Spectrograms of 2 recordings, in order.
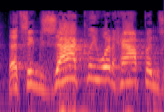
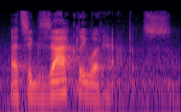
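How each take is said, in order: First: High, loud and emphatic; loud preaching. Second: Said in the usual way. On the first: Acted. Preacher driving home the fall to the congregation, loud. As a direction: hammer the point home. Repeated line, loud then quiet.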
